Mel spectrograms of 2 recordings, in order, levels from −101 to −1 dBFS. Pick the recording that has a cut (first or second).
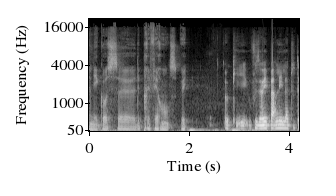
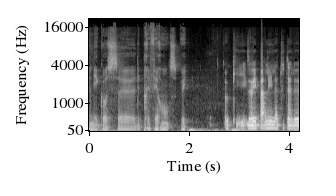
second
